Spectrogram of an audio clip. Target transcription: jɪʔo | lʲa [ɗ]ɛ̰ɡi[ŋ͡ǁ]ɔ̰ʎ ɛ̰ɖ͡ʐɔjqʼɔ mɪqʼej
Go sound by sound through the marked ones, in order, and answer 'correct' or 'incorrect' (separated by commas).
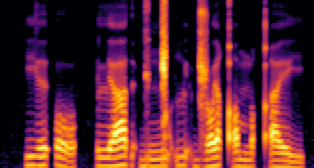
correct, correct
